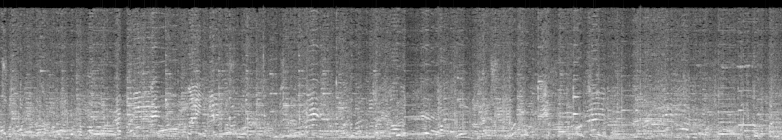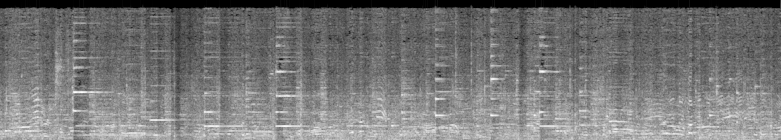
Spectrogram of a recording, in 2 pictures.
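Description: A crowd of onlookers chatters and calls out outdoors.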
